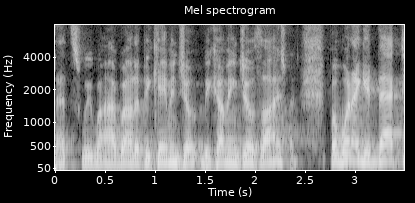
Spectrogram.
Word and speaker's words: Theismann: She says, the correct pronunciation is Theismann. And actually what they want to do is closer to it than what we have now.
